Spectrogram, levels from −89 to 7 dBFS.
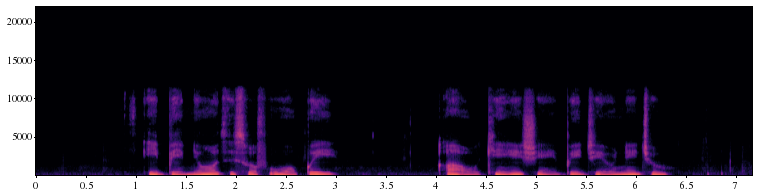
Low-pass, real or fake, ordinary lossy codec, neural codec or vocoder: none; fake; none; codec, 24 kHz, 0.9 kbps, WavTokenizer, small release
